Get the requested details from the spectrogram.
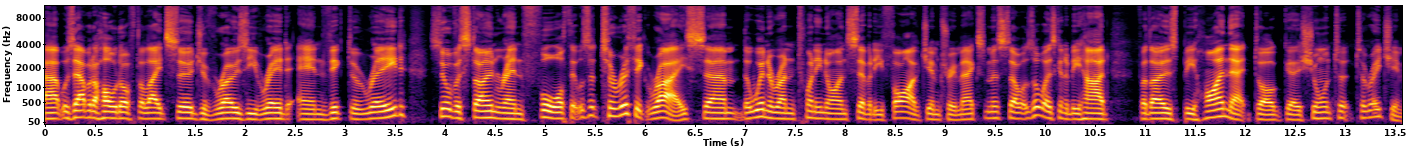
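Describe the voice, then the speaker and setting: A man talks fairly quickly. He speaks with an Australian accent. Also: medium pitch for a man, ordinary pitch variation. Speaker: radio host. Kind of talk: casual chat. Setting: studio.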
